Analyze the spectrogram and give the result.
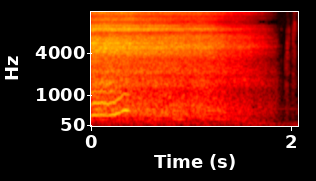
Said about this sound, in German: Und rechts ausatmen. Und rechts einatmen.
